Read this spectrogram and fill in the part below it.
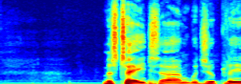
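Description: A man speaks loudly through a microphone in a large hall.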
